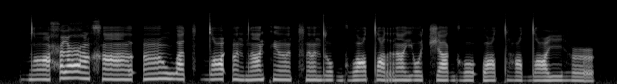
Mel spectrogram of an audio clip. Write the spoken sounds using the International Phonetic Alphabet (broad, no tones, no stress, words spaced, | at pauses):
dˤãħi ʕə̃xãːə̯ʔə̃ːwat͡s dˤiʔə̃ dãkʲə̃ː t͡sə̃do ɡʱotˤe rãjot͡ʃaɡʱo ʔotˤɦi dˤiːɦə˞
